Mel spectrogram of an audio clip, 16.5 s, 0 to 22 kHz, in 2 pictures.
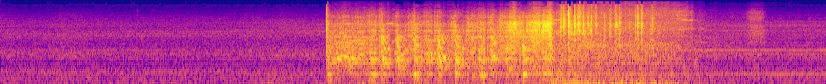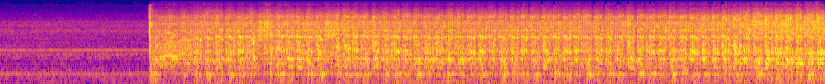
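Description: A 1969 GMC truck engine cranking and catching after sitting for 30 years, loud and close, dropping to a rough idle before revving up again, with a clunking under the steady running.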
